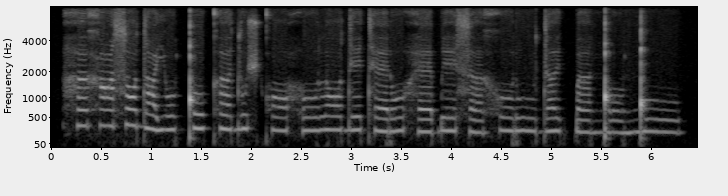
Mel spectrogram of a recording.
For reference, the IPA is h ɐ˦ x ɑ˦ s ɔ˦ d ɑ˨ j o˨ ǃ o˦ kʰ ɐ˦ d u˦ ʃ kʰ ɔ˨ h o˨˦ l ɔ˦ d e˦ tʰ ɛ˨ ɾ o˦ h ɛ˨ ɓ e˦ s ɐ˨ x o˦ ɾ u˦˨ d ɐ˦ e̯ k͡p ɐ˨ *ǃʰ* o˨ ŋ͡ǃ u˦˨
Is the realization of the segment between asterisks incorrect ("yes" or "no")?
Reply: yes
